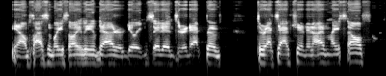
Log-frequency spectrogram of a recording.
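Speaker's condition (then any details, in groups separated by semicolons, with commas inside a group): Cerebral palsy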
